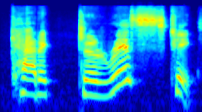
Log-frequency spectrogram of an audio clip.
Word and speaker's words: characteristic: Characteristics. This is a very long word and it's ending in IC. So the syllable before the suffix will get the stress. So it is characteristic.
